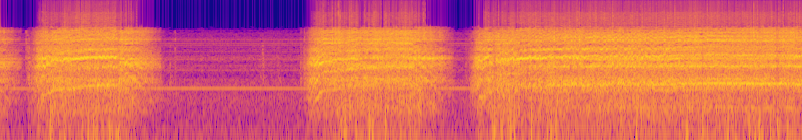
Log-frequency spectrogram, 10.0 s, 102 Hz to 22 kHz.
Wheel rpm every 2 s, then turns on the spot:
130, 10, 140, 170, 230.
none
